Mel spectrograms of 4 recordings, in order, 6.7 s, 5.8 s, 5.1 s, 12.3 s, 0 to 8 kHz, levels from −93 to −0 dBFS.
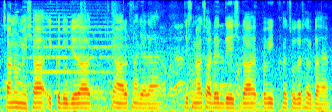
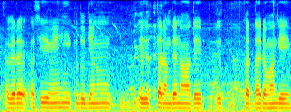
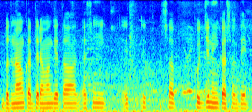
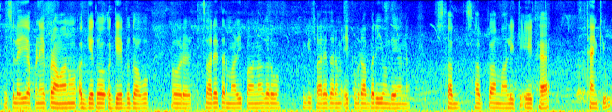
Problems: background sounds at intervals, background conversations at intervals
